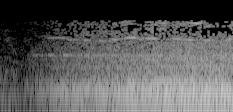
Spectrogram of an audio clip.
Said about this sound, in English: a funny noise has developed in the engine. Really? It sounds like a lot of hamsters enjoying a bumper harvest.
